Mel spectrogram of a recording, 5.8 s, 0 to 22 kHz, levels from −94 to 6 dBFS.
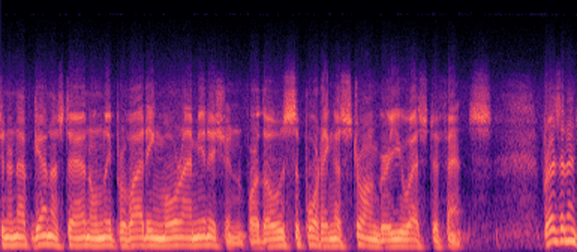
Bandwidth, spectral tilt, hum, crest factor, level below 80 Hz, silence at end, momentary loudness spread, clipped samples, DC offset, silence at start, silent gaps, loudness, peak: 7.4 kHz; -7 dB/octave; none; 10 dB; -54 dBFS; 0 s; 8 LU; under 0.1%; under 0.1%; 0 s; none; -16 LUFS; -4 dBFS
